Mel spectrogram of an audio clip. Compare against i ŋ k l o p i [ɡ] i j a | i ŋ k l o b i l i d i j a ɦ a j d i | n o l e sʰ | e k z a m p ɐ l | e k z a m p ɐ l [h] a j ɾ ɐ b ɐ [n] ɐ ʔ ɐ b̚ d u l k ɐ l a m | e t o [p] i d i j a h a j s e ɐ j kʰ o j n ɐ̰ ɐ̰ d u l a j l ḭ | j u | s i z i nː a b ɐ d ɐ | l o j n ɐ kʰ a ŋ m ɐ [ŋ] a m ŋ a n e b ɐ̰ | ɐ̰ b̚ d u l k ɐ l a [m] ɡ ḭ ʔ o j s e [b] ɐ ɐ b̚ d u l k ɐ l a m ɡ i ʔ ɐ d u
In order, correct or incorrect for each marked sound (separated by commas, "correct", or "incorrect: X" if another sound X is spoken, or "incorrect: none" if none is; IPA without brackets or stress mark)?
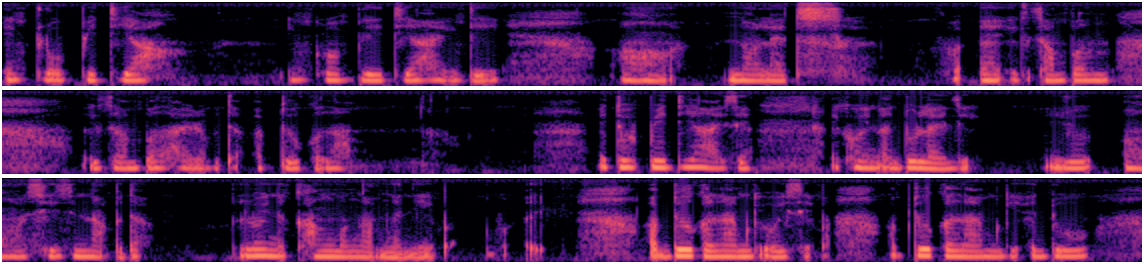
incorrect: d, correct, incorrect: d, correct, correct, correct, correct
